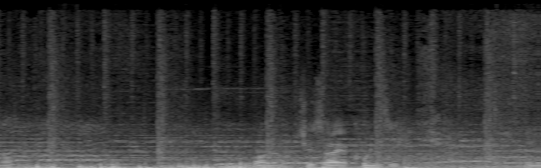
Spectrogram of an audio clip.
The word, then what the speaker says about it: Quincy: Oh no, Josiah Quincy. And it's Quincy, not Quincy. That's how locals say it.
